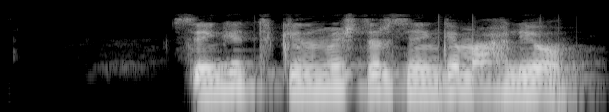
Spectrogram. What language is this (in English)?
Uzbek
